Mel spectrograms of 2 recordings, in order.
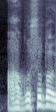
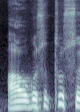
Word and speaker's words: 아우구스투스: 그래서 이런 거는 이제 좀 우리가 발음하는 것도 많이 익숙해지고 하니까 아구스도 이렇게 하지 말고 아우구스투스 이렇게 했으면 좋겠고 가이사 가이사도 글쎄요.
